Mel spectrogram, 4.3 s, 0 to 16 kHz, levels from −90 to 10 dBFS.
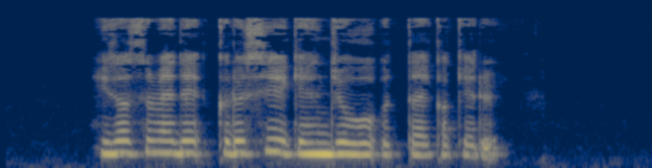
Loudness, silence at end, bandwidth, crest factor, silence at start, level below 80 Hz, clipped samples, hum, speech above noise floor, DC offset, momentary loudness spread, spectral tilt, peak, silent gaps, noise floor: -23 LUFS; 1.05 s; 11.5 kHz; 16 dB; 0.65 s; -68 dBFS; under 0.1%; none; 51 dB; under 0.1%; 14 LU; -4.5 dB/octave; -8 dBFS; none; -73 dBFS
